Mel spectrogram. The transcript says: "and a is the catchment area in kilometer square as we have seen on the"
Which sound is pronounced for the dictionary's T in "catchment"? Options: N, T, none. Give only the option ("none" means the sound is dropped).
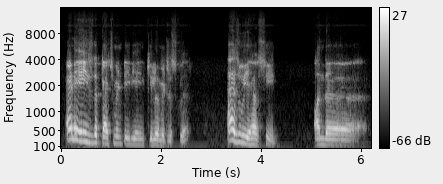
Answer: T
